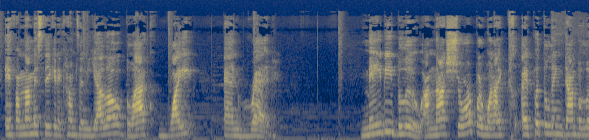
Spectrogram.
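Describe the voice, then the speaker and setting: This young woman's mid-range, slightly bright voice carries a casual vlog where she displays dog clothes. She gushes throughout and sometimes coos, keeping the product review relaxed.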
